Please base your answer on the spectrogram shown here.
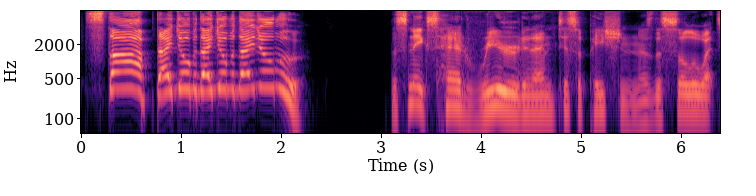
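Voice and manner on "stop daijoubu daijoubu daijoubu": very high, frantic repeated plea; panicked gasp. A narrator's reading. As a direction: ward someone off in a high panic. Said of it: "I gasped".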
